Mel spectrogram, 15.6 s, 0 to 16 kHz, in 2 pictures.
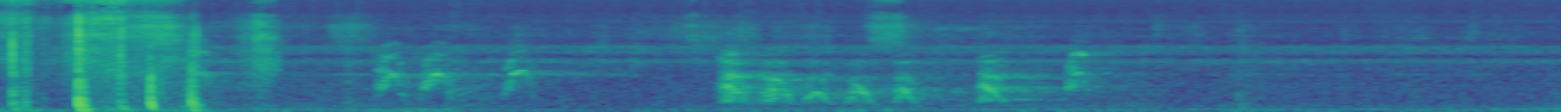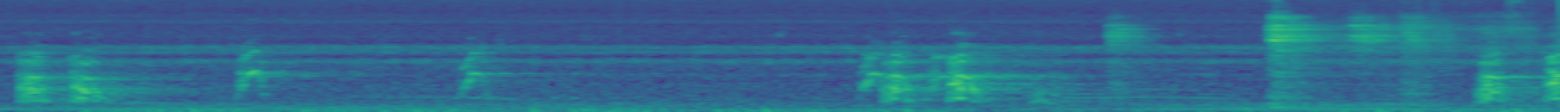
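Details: Dog barking, recorded 2/6/2024 at 6:02 pm: a loud thump at the start, then short bursts of harsh barks at about four, eight, twelve and fifteen seconds, separated by quiet gaps over a low background rumble.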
